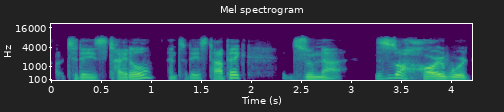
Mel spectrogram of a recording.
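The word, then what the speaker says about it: תזונה: And this word is pronounced, listen very carefully, it's a hard word to say, zuna. The t and the z basically become one sound.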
